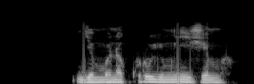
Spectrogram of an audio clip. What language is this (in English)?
Kinyarwanda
